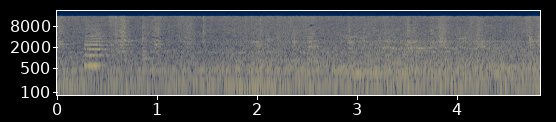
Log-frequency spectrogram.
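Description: A metal spatula clanking and scraping against a large flat iron griddle as noodles are stir-fried and tossed, in a string of sharp knocks over a steady hum of street traffic.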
